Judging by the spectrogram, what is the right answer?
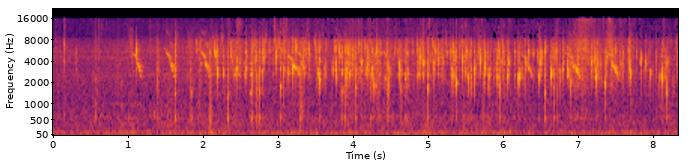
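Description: Dried red chillies sizzling and crackling in hot oil in a kadai. The spattering starts about a second in and quickly becomes a dense, rapid crackle.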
